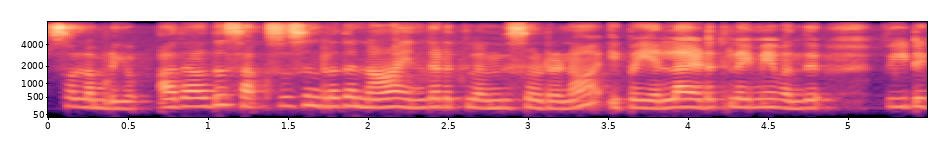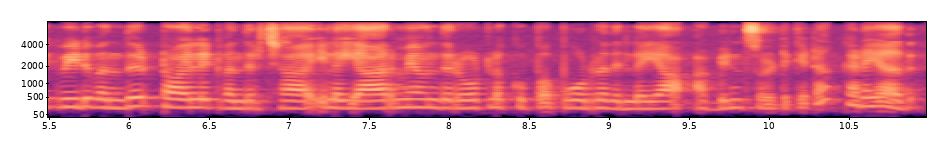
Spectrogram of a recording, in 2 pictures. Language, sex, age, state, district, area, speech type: Tamil, female, 45-60, Tamil Nadu, Pudukkottai, rural, spontaneous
